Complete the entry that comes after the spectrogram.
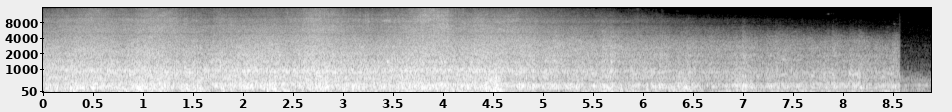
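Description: Kintetsu train, a 5800-series set coupled to a 9020-series pair, running through the station at speed: a loud rush of wheel and running noise with repeated wheel clacks, fading as the last car goes by, then cut off suddenly near the end.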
